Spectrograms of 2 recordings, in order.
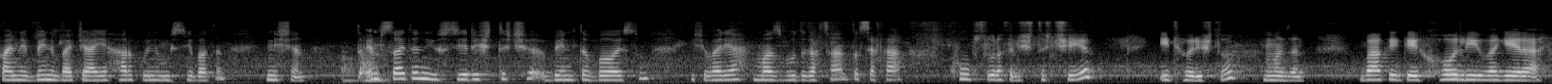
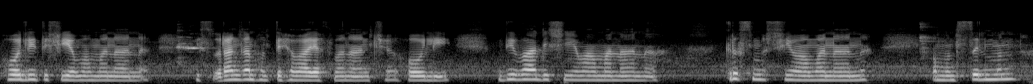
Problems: none marked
